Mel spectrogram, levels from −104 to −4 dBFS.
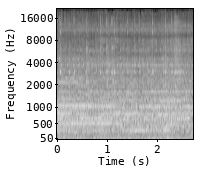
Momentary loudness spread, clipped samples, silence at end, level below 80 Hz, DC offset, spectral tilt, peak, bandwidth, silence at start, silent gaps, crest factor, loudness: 2 LU; under 0.1%; 0 s; -38 dBFS; under 0.1%; -2.5 dB/octave; -6 dBFS; over 20 kHz; 0 s; none; 12 dB; -19 LUFS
